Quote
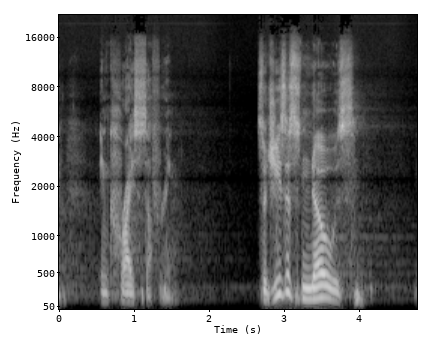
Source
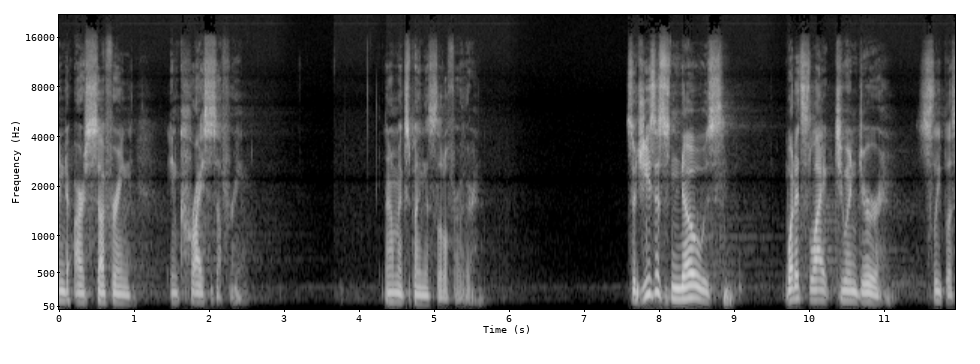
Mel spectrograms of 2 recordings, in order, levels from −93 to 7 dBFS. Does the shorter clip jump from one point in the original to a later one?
yes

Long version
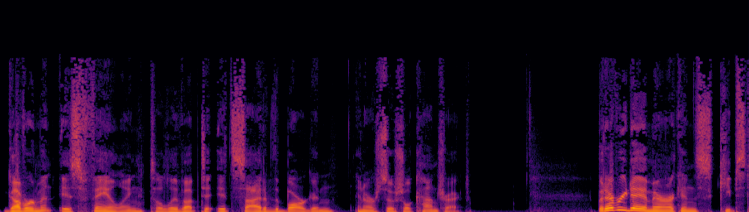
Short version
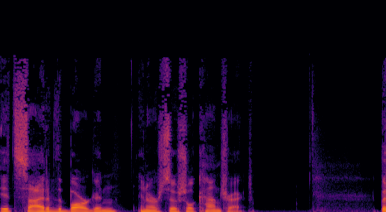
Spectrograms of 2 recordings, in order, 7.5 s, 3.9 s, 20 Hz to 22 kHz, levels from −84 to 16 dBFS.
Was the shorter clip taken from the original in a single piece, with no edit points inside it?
yes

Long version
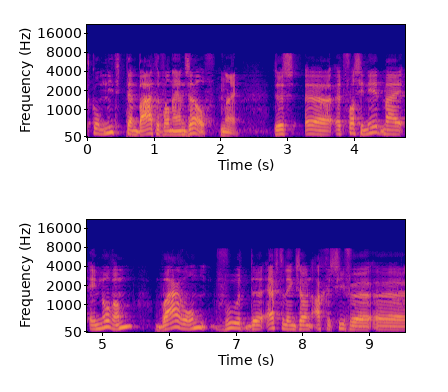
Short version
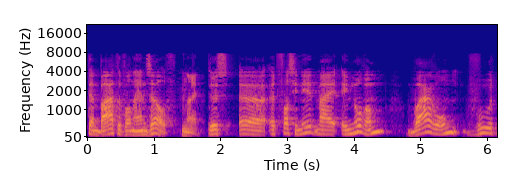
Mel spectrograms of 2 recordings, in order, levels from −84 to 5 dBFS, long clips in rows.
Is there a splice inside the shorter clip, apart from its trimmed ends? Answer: yes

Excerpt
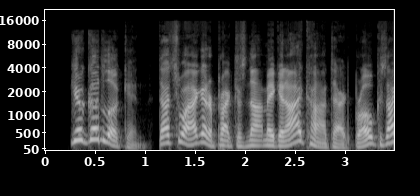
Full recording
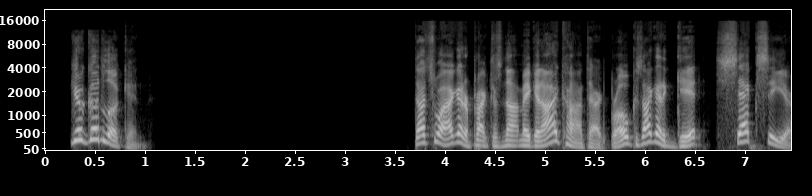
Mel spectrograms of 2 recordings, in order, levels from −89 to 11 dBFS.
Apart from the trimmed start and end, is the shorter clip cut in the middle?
yes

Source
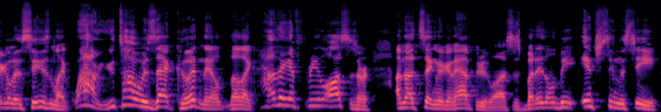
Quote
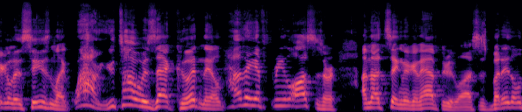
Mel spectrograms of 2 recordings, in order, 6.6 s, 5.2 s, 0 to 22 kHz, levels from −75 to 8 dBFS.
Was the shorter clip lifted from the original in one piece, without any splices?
no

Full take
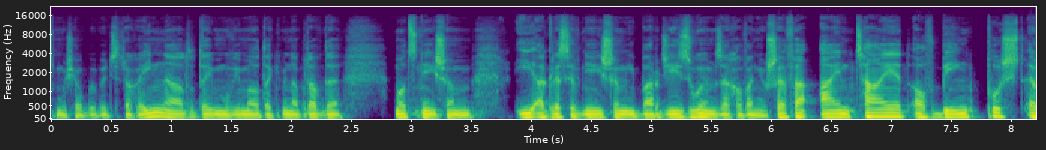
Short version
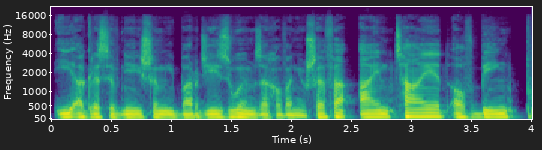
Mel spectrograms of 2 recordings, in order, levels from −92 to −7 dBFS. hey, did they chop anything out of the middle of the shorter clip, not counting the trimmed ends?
no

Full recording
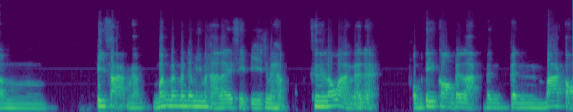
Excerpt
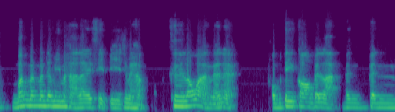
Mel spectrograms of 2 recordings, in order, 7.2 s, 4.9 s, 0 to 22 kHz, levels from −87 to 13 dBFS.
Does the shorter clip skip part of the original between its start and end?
no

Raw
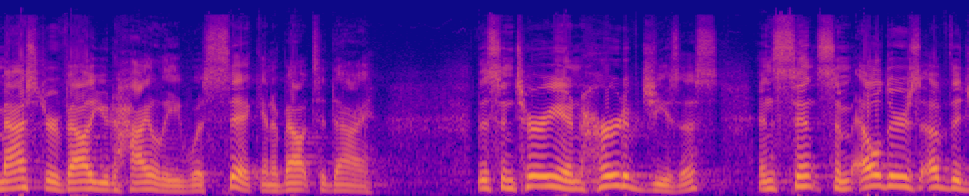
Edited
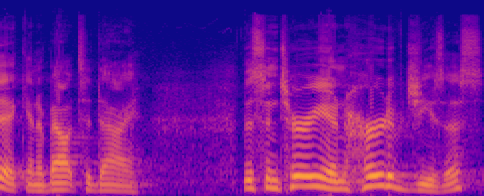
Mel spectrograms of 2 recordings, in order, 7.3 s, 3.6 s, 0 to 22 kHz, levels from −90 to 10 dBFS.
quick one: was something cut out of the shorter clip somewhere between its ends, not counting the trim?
no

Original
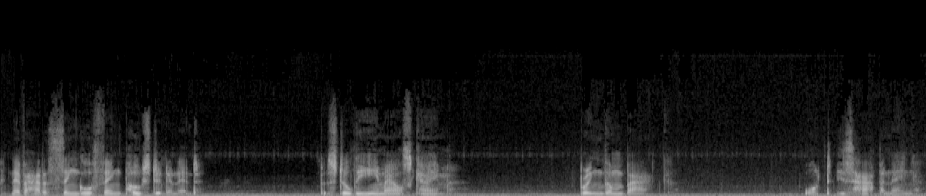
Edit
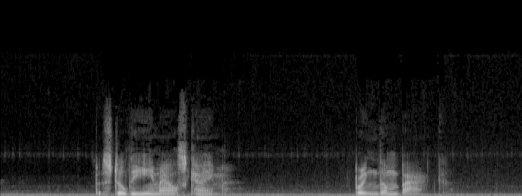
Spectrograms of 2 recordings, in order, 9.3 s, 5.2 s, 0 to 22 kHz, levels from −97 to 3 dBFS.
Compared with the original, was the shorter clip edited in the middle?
no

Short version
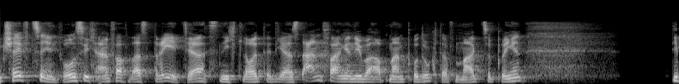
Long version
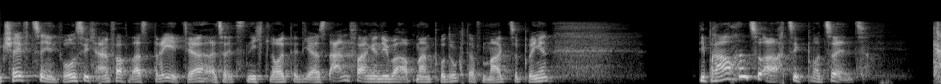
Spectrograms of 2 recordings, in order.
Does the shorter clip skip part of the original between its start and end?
yes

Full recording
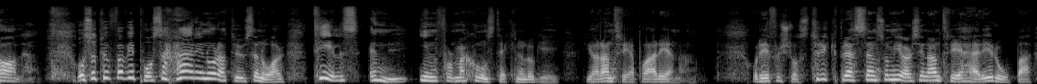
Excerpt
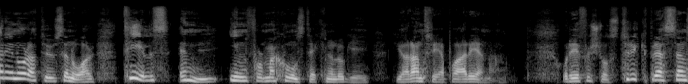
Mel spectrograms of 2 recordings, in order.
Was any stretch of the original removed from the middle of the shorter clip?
no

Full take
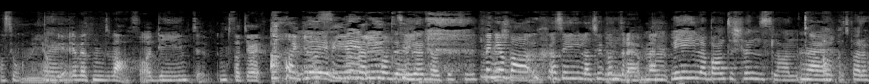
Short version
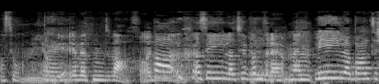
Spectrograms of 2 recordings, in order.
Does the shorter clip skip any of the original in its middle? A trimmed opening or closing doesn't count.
yes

